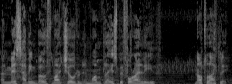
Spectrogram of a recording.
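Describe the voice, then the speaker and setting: A man's voice: on the low side, animated, moderate pace, far from the mic. An actor playing a dignified, fond middle-aged noble father in a fantasy video game. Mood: fond, teasing.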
